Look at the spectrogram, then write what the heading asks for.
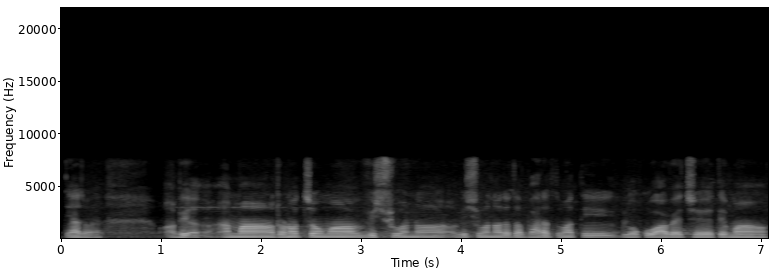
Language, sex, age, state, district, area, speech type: Gujarati, male, 30-45, Gujarat, Rajkot, rural, spontaneous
